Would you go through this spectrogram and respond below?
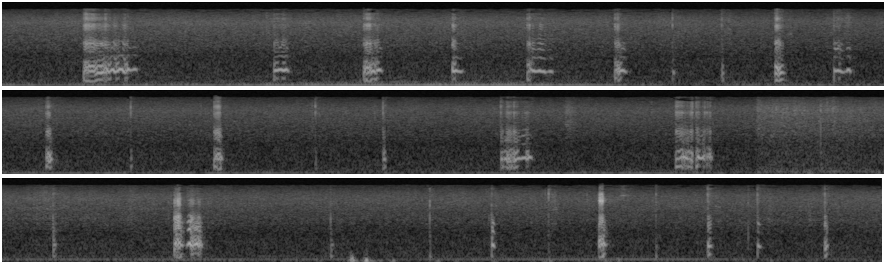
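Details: Jeddah, a juvenile male grey-headed flying fox in care and not releasable due to injuries, squeaks while being petted, tickled and scratched. Sharp, clicky squeaks come at uneven intervals over a low hum and a faint rustle.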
